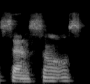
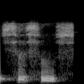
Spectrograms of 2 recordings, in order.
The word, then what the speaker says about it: Saint-Saëns: intellectuals often still use the traditional pronunciation without S at the end, but the pronunciation with S is now very common in French, even among radio announcers. Charles Camille Saint-Saëns.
